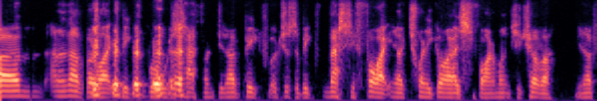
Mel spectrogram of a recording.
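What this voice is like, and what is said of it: Usual voice. Nothing is said of it.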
